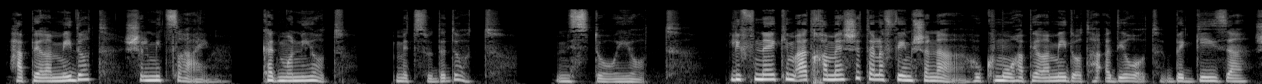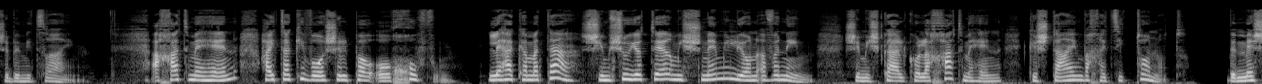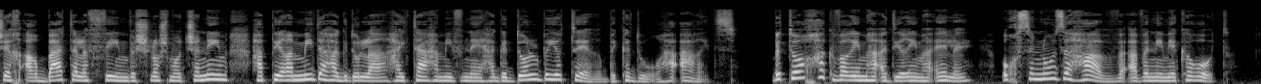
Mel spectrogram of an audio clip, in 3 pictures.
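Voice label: Hebrew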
